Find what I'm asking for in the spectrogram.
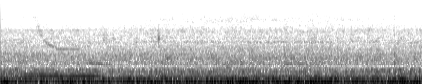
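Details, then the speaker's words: Chevrolet Cruze after replacing a leaking valve cover gasket that let oil into the coil wells, coils refitted, codes reset: even low rumble with no missed beats or shake; normal idle on all cylinders, misfire fixed. "The car runs fine. Engine no longer shakes. So, let's go check it out. The engine runs fine now. No longer makes that same back and forth."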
